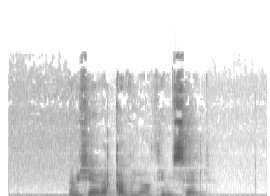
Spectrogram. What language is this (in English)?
Kabyle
